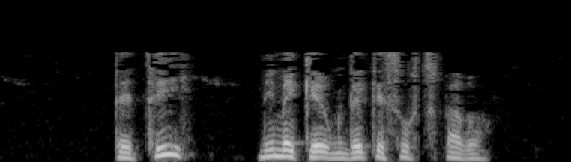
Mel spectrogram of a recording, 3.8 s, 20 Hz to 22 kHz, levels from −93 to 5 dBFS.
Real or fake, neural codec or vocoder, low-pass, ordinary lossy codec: real; none; 7.2 kHz; MP3, 24 kbps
